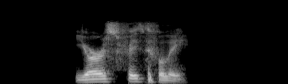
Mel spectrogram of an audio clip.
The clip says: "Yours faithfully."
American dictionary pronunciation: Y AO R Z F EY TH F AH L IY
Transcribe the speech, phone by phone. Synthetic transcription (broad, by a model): Y AO R Z F EY TH F AH L IY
